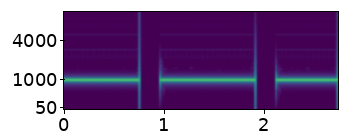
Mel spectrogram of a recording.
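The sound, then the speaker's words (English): A censoring beep: a steady, pure mid-pitched electronic tone sounds loudly in three stretches, broken by two brief silent gaps. “taking advantage of this new beep sound effect we've got”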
